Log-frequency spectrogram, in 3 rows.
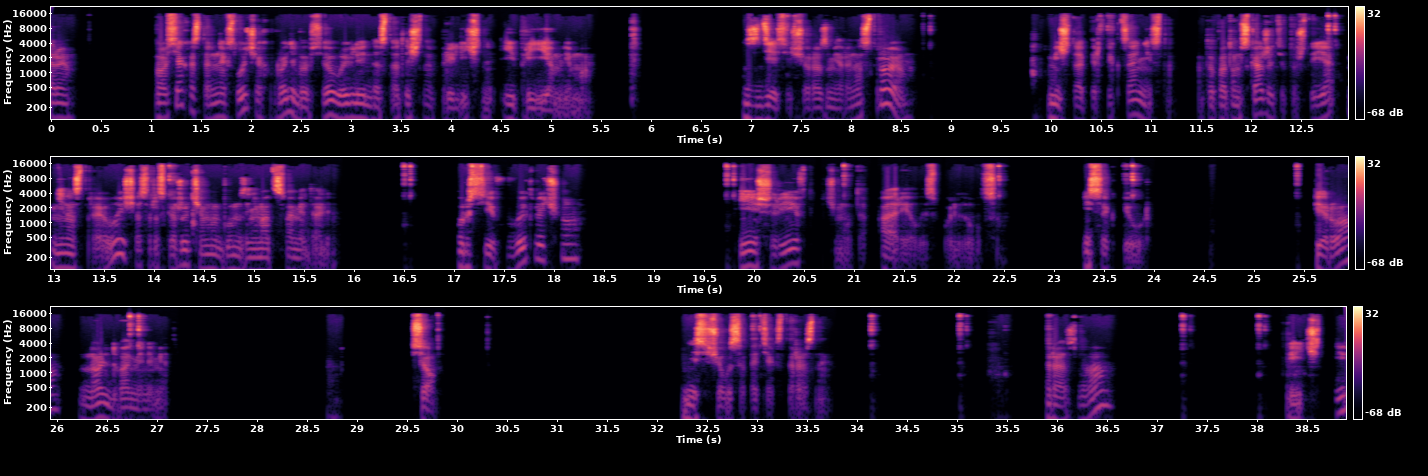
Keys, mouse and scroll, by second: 0.3 middle click, 1.7-3.6 scroll down 1, 8.6 click, 10.4 click, 12.7 click, 14.0 click, 16.4 click, 17.1 click, 19.6 click, 20.8-22.4 drag, 23.6 click, 25.3 click, 26.6 click, 29.7 middle click, 30.6 scroll down 1, 31.7 scroll up 1, 32.9 click, 34.0 click, 34.9 click, 35.5 scroll down 1, 35.8 middle click, 37.2 click, 37.9 click, 38.3 scroll down 1.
